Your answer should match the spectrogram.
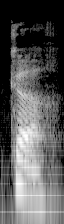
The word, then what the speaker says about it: cœur: Okay, so the word for heart in French is cœur. Cœur? Yeah, cœur. How do you spell that?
